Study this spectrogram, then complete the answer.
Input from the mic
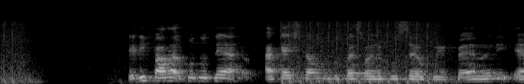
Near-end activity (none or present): present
